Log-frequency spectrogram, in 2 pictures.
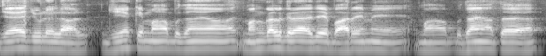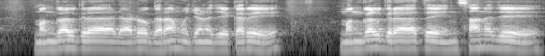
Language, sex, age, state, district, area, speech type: Sindhi, male, 30-45, Gujarat, Surat, urban, spontaneous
